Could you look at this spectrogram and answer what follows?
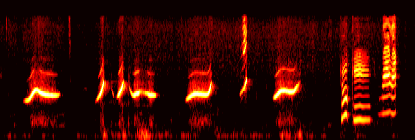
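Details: Pet parrot that talks Bangla producing clear whistled notes, each rising then levelling, repeated with short pauses, followed by a few harsher, nasal, speech-like calls toward the end; quiet room otherwise.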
